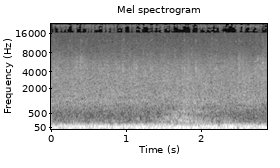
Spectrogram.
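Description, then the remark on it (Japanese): Steady rain falls continuously, a dense even hiss with soft low rumble beneath, fairly loud, with no voices. “雨の音、気持ちいいね。”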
